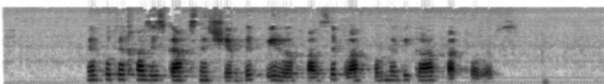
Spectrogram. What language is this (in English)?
Georgian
